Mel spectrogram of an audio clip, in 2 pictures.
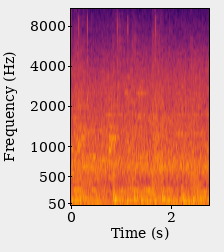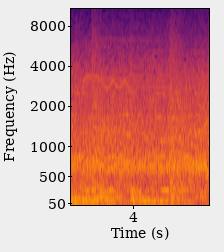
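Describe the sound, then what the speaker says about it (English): Football stadium crowd at a Michigan versus Utah game, a dense continuous roar of many voices with a commentator talking over it. "This crowd ready to make its presence known."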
